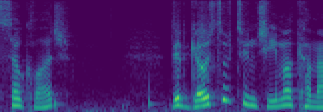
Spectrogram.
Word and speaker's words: Tsushima: Just put the T and S like flow into each other, like Tsushima. – Tsushima.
